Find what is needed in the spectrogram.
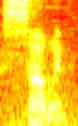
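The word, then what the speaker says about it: Samhain: is largely rooted in the Celtic sawen why it's spelled that way I have no idea it drives me nuts but the ancient Celts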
